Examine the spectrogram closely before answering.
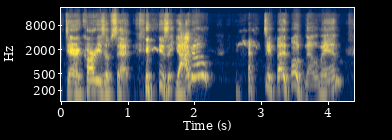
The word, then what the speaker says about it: Iago: You said Lago. And it's Yago. It's Yago. Yeah. Okay. Well, how does it is it spelled with an L though? No, it's like I A G O or something.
